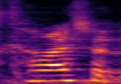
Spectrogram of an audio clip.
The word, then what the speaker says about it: Kyneton: I'm not even sure how to pronounce it. Kyneton. Kyneton, is it? Yeah, it's Kyneton.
